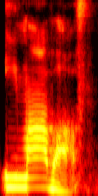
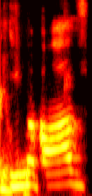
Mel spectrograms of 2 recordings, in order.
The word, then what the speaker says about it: Imavov: Yeah, I do hear Imavov more than Imavov. So it's really just about emphasizing that second syllable, Imavov, and not Imavov.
